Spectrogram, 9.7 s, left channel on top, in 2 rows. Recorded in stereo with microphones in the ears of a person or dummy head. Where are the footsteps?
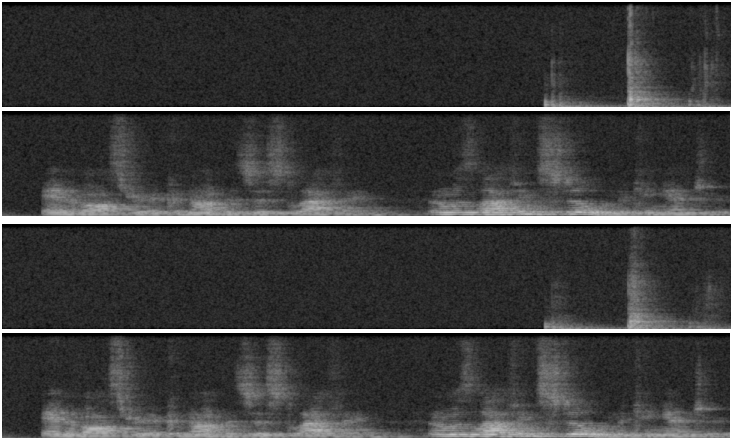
45° left (ahead or behind), 2 m; by 4.8 s 65° left (ahead or behind), 3 m.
